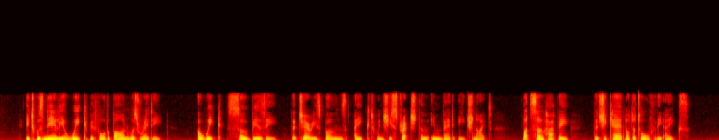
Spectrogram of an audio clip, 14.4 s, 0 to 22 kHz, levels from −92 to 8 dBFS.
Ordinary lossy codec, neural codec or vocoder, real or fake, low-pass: AAC, 48 kbps; none; real; 7.2 kHz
